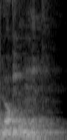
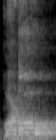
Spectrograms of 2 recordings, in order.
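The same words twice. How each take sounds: First: Said in the usual way. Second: पढ़ो called out loud and high; emphatic command. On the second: Real, not acted. Teacher urging students to study, emphatic command. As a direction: push पढ़ो up as a loud, rising order.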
